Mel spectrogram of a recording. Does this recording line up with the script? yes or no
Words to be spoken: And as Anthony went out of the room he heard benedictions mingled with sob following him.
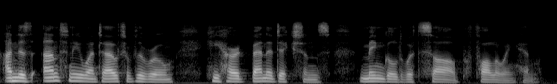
yes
